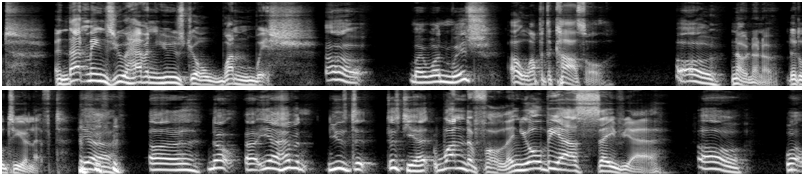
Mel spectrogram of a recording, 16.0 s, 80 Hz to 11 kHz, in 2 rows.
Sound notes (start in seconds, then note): 8.8 giggling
